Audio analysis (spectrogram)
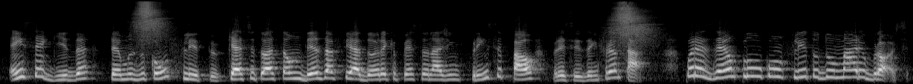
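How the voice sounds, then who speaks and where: A woman with a Brazilian Portuguese accent narrating a scripted online lesson in a didactic way, speaking straight to the students. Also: on the high side. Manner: didactic, addresses students directly. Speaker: teacher presenting an online course.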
